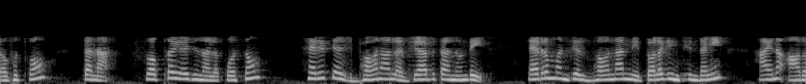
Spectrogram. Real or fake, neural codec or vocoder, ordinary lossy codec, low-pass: fake; codec, 16 kHz, 2 kbps, X-Codec, HuBERT features, trained on LibriSpeech; MP3, 16 kbps; 3.6 kHz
